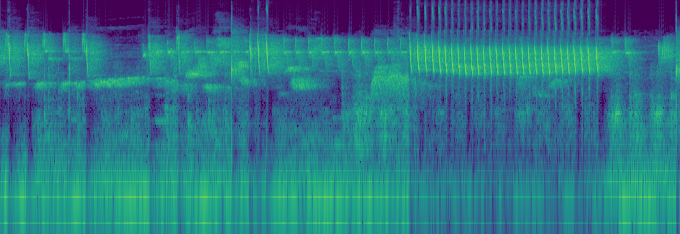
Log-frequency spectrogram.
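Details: Drongo song used to train a white-rumped shama: varied chattering phrases with some lower whistled notes, then a loud rapid trill of evenly spaced pulses lasting about two seconds.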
